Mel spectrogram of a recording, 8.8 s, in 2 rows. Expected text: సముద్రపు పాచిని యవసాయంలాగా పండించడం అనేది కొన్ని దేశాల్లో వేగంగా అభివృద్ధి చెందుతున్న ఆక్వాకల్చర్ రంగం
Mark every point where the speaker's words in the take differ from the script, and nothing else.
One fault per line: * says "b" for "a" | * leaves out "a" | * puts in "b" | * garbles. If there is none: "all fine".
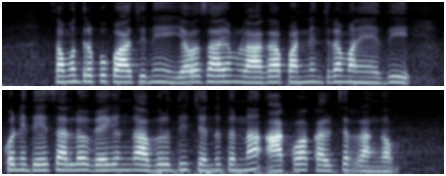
all fine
